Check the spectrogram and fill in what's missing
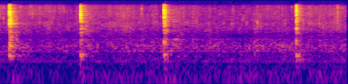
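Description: Chopped soft pork ribs are stir-fried in a pan until the liquid dries off. Four sharp, spaced spatula scrapes cut through a low, constant sizzle.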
